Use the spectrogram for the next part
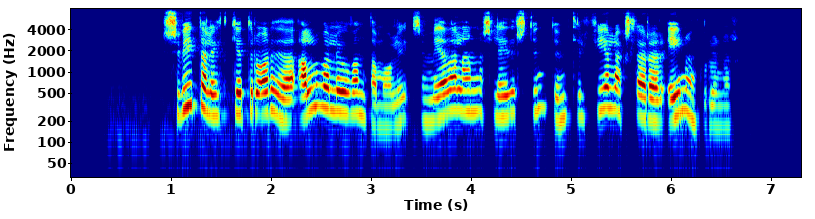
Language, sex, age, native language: Icelandic, female, 40-49, Icelandic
